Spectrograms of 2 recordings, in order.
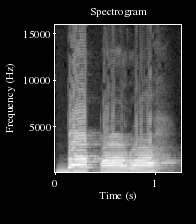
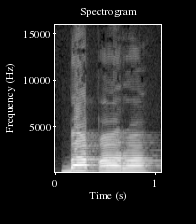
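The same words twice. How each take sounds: First: The word ends with a clear h sound. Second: The word ends with no h sound. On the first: The speaker calls it right. "आखिर में हा की आवाज साफ सुथरी सुनाई आनी चाहिए" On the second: The speaker calls it wrong. "एंड में हा की आवाज नहीं आ रही है"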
